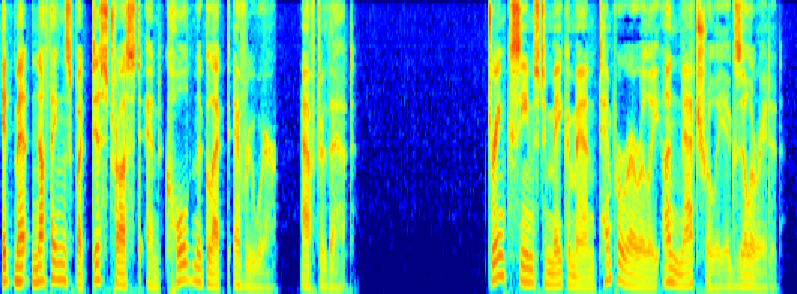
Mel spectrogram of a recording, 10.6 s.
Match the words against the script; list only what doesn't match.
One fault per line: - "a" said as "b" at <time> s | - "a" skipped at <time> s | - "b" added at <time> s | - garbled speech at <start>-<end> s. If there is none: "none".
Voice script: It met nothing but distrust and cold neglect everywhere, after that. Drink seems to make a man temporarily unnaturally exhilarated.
- "nothing" said as "nothings" at 0.4 s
